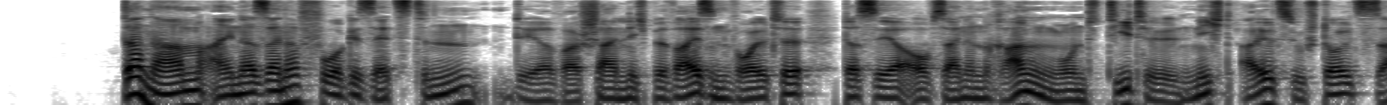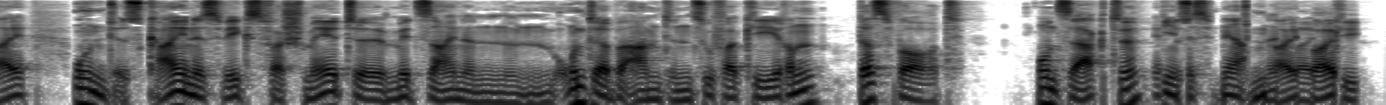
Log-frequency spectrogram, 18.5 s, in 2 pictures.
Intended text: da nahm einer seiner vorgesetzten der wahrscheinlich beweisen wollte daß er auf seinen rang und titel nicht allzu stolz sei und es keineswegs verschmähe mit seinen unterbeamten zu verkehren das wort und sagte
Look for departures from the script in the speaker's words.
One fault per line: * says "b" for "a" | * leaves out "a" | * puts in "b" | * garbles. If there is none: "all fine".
* garbles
